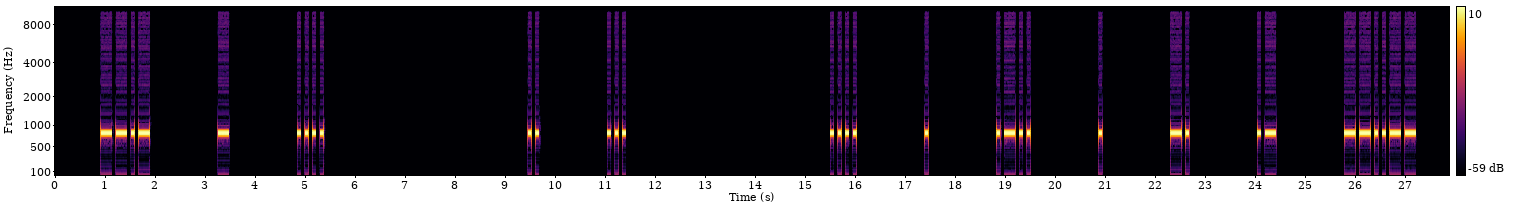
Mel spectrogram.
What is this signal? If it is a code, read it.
Morse code, heard as a keyed tone, about 16 wpm, spaced as for 5 wpm, 800 Hz. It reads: QTH IS HELENA,
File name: (spaced) / QSOs Spaced-mp3s / WD0BGP 1 @10 sp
